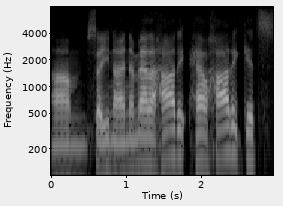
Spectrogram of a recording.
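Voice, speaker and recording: An Australian accent at a fairly slow pace, dry and close with no echo, against a quiet background. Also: man. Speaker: spirits producer, panelist. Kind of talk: panel discussion.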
